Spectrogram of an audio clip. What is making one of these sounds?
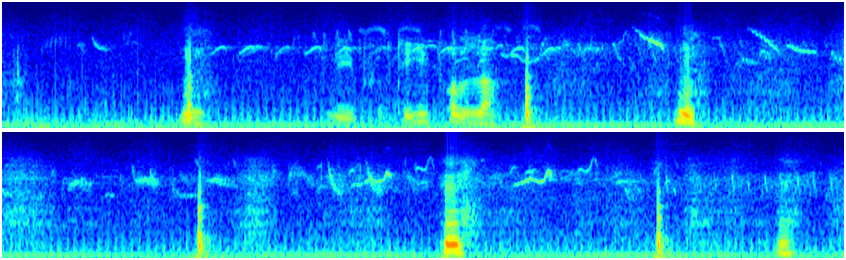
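Footsteps thud slowly on a dirt path.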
